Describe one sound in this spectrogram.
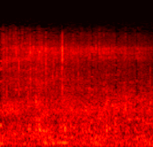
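Small goods wagons rattle over the rails.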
